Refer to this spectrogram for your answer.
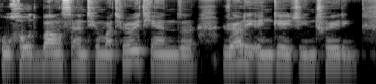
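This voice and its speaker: At a fairly slow pace, a man with a Chinese accent speaks in a fairly high pitch. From China, Beijing. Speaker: fixed income portfolio manager. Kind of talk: interview. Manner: halting.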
